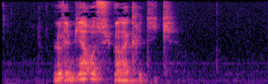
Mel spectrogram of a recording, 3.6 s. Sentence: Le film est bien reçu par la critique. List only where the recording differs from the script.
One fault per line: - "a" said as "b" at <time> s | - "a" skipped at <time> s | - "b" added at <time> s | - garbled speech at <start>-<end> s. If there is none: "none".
- "film" skipped at 0.8 s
